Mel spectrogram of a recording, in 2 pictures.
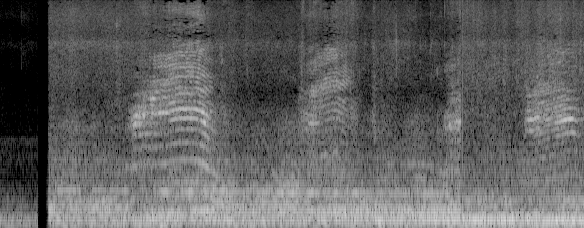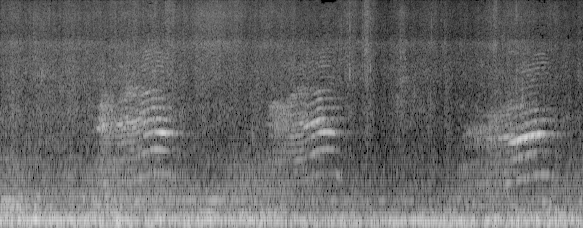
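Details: A domestic cat, said to meow every time people are around, repeats short wavering meows roughly every one to two seconds over a constant low rumble of background noise.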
